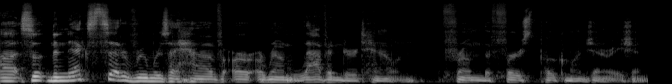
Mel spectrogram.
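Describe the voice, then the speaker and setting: Talking at a moderate pace, a man with a dark, mellow tone and medium pitch swings very widely in pitch and shows big swings in loudness. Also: hardly any pauses. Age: 30s. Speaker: podcast co-host. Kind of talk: casual chat.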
